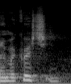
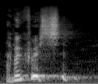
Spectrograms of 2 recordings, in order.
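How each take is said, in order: First: Said in the usual way. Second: Overjoyed. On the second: Retold or imitated. Convert repeating joyful confession.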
